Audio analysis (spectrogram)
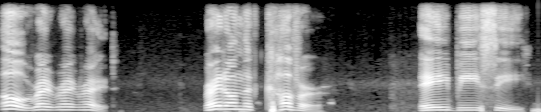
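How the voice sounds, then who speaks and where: A curious, talkative chap from a radio play , played by a man, friendly and helpful. The voice is very bright and forceful, swinging up and down with lively interest. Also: sits high, takes it slowly, dry recording, full character voice. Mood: curious, sympathetic. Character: chatty, curious, good-natured male passer-by. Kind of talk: radio play table read.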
